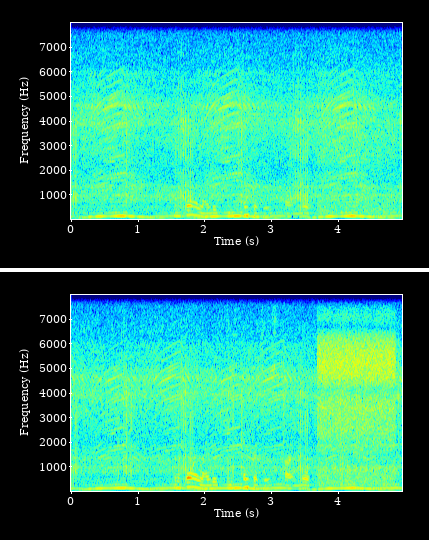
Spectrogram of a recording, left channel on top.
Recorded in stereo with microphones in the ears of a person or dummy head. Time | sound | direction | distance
1.5 | a man speaking | 50° right (ahead or behind) | ?
3.7 | a hiss | 70° right (ahead or behind) | ?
